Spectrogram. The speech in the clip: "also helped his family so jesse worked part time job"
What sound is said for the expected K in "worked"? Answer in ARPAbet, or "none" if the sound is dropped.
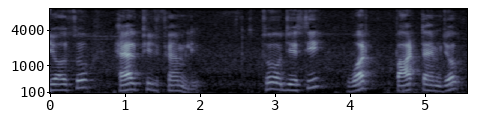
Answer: none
